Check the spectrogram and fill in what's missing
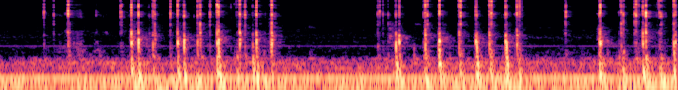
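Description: Long clear acrylic nails with a white floral design tap and click the plastic keycaps of a black laptop keyboard with a solid deck, across the number row and letter keys. Quick bright clicks come in two bursts separated by a short pause, over a steady low hum.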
